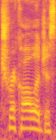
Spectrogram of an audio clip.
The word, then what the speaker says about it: trichologist: So, why don't you tell us my first question is what exactly is a tririccologist? Did I pronounce that correctly?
